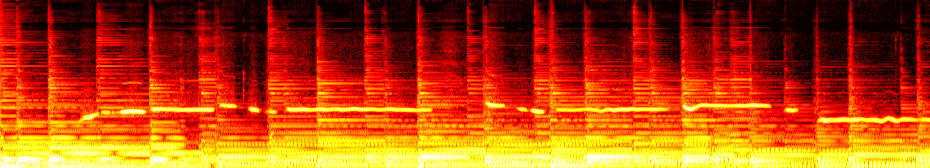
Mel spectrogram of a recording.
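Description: A person whistles a sustained, smoothly gliding pop melody over a steady instrumental backing track with rhythmic percussion, the whistle clear and prominent throughout with no talking.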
